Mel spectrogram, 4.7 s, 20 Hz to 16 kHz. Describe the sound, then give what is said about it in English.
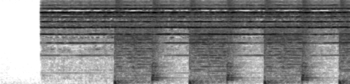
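A bell rings loudly in steady strokes about a second apart, four clear strikes over a bright, sustained metallic ringing that never fully fades between them, marking the time as 4:20. No one speaks. “Well, that bell, that's the rare one. It's only one out of like 90 that has the bell.”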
